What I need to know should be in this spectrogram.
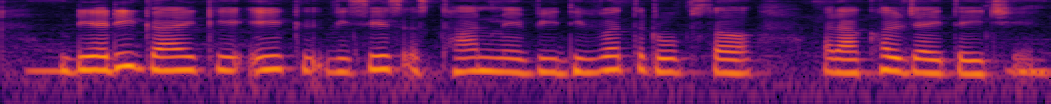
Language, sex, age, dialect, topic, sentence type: Maithili, female, 25-30, Southern/Standard, agriculture, statement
